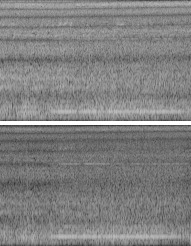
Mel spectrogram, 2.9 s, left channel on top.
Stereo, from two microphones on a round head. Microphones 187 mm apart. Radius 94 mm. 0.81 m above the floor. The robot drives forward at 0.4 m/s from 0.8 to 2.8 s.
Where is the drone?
55° left (ahead or behind); by 2.9 s 50° left (ahead or behind).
